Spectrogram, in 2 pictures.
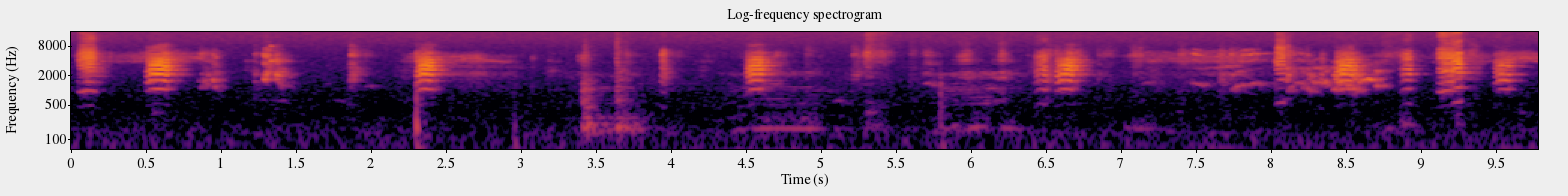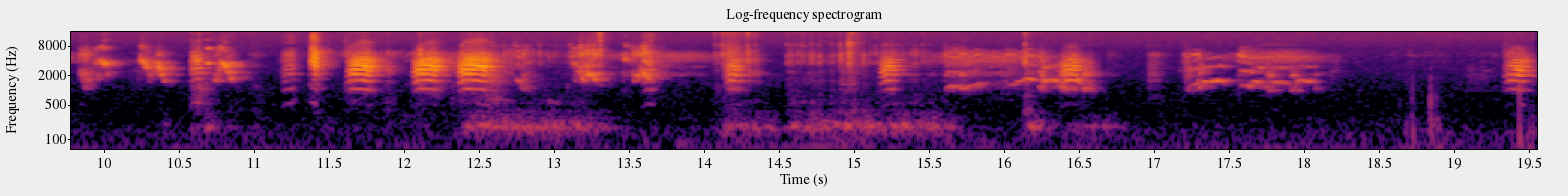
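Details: A pet zebra finch, from a pair with three chicks that left the nest three days earlier, sings a busy run of nasal, buzzy notes mixed with sharp clicks and rasping phrases.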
